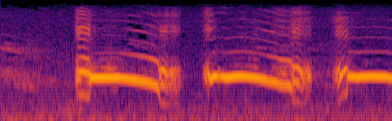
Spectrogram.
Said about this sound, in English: Look, Daddy, the birds are following us. Those are seagulls.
